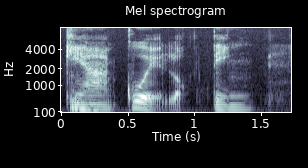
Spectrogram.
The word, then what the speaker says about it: 行過洛津: 所以我觉得行呃行过洛金其实有这样一点呃嗯，应该怎么讲，美梦成真的感觉哦。呃，不过讲到这一出戏，其实说实在，我一开始听到这个名字“ 行过洛金”，呃呃，我想问一下，这个台语怎么念？ – 嗯、呃，一般漳泉混合腔应该会讲“ 行过洛丁”。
